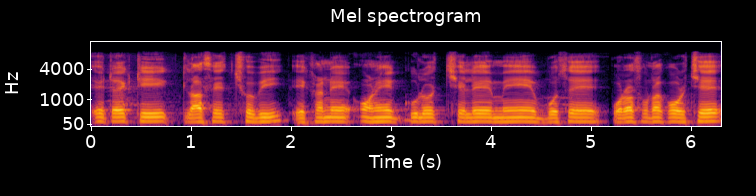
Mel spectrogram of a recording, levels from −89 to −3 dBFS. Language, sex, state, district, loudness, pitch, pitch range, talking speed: Bengali, male, West Bengal, Purulia, -21 LUFS, 120 Hz, 120-125 Hz, 105 wpm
